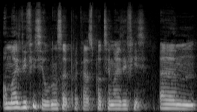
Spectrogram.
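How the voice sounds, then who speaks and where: Laid-back podcast host, mellow voice. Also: male voice, mid-range voice, fast talker. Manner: relaxed, rambling, with filler words. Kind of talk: casual conversational interview.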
